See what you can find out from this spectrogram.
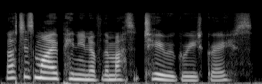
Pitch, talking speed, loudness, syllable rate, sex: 230 Hz, 230 wpm, -18 LUFS, 6.2 syllables/s, female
